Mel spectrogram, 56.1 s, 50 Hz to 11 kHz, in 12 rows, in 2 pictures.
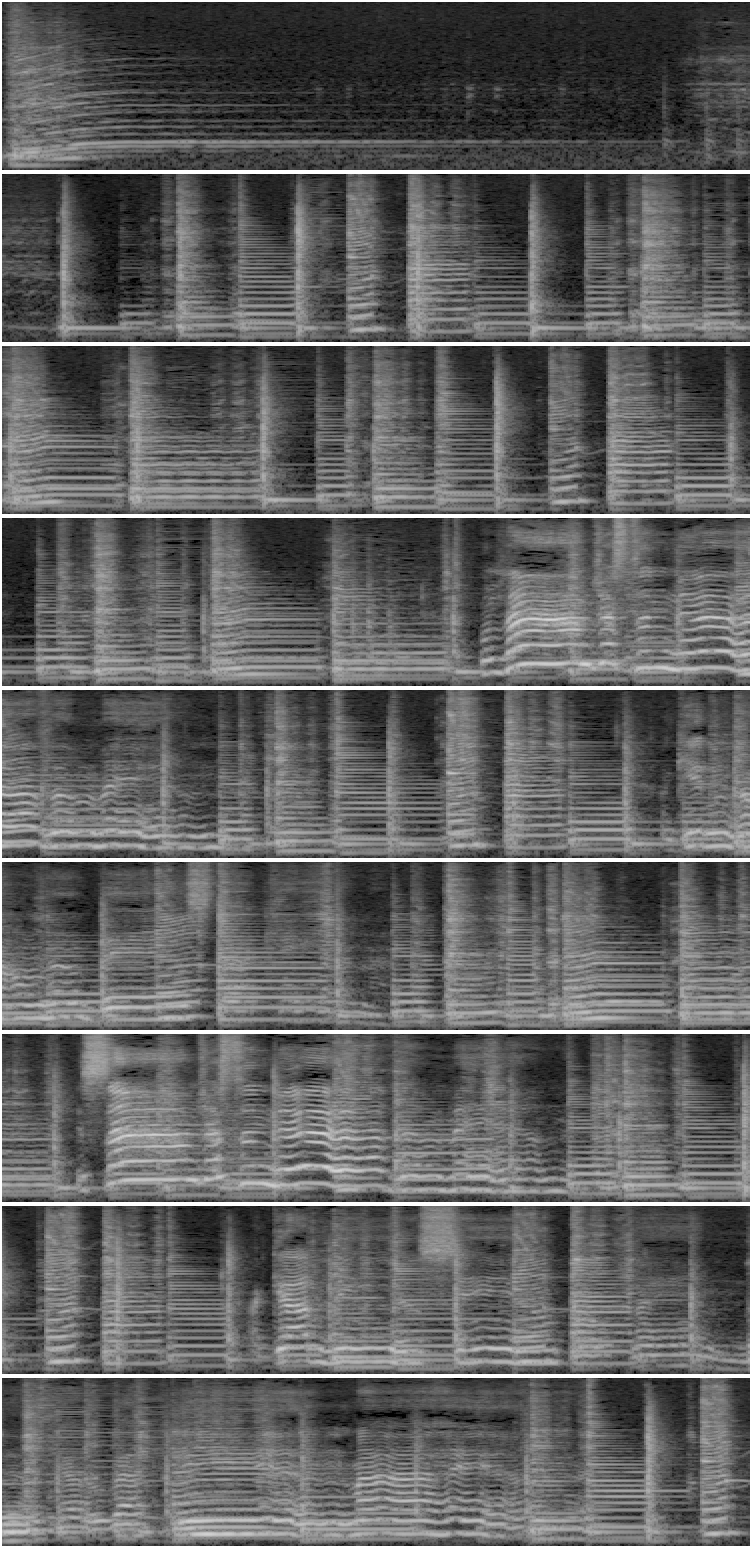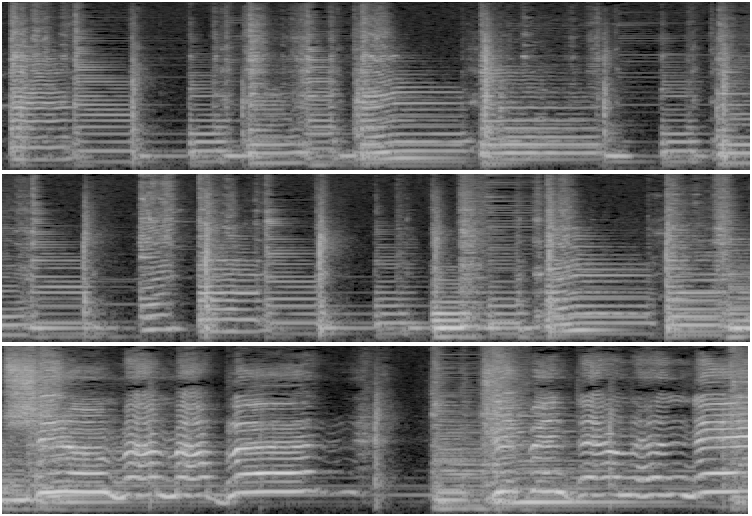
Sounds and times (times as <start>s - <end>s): Guitar: 0.0s - 56.0s.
